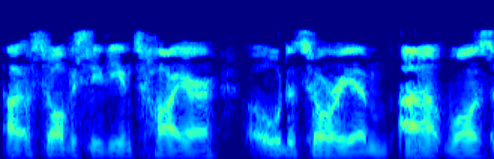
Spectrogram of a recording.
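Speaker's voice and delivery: ordinary talk, nothing marked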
